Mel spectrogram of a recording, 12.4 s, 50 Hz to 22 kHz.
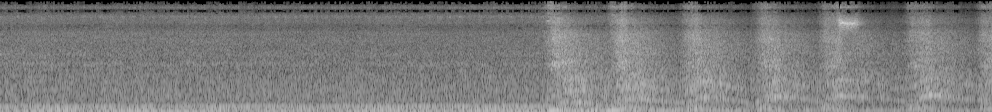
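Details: Deep, even V8 rumble from a 1970 Ford Maverick with EFI-swapped stock 5.0L and new Flow Monster mufflers, no headers, filmed from the front; it picks up after about seven seconds with no squeal, since the belt was tightened.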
